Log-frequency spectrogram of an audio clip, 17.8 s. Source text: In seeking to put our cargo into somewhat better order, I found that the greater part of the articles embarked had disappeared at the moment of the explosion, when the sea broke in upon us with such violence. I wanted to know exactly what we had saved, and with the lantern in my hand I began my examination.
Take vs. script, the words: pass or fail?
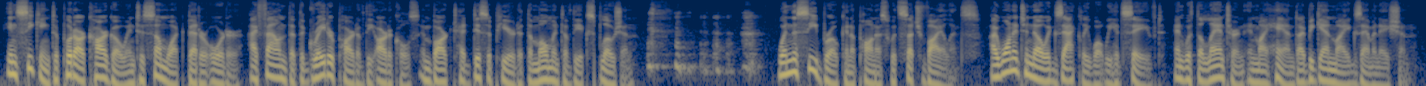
pass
